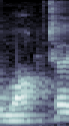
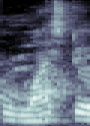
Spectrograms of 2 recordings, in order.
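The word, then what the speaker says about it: Wachter: है black Smith का, तो फ्रेंच में इसकी प्रोनाउंसिएशन है वॉक्टर, ठीक है। तो इंग्लिश में इसको आप वास्टर भी पढ़ सकते हैं, वास्टर, लेकिन वॉक्टर ये फ्रेंच जो वर्ड है, इसकी प्रोनाउंसिएशन वॉक्टर है।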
